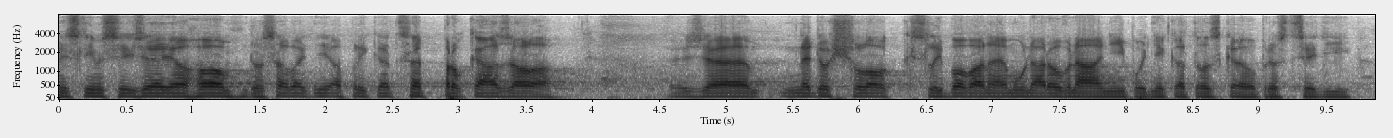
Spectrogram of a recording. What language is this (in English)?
Czech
